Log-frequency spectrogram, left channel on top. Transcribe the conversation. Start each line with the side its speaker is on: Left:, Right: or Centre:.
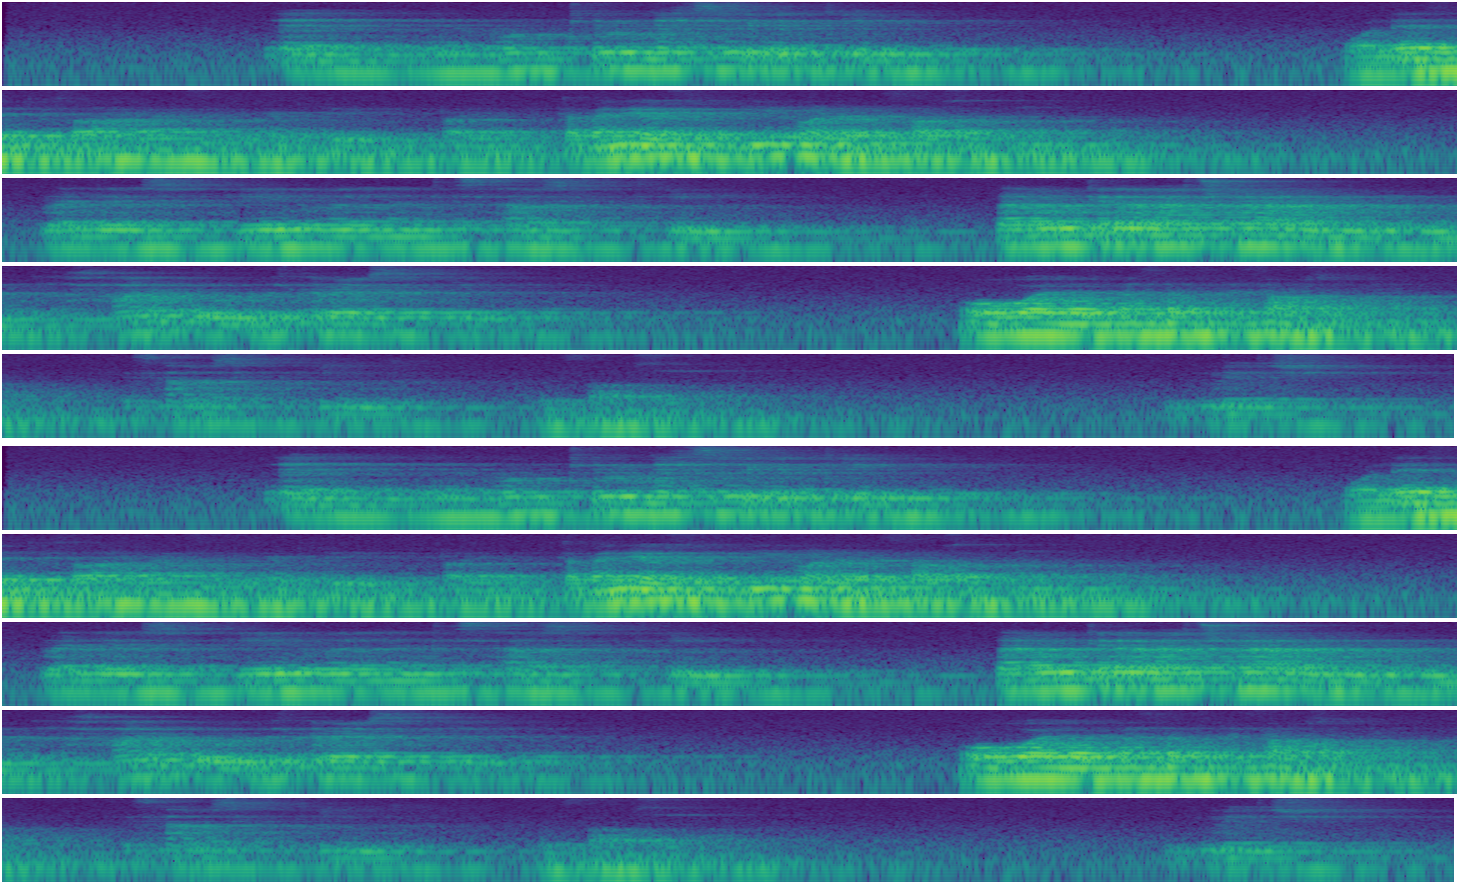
Right: آه، ممكن نحذف إجابتين
Left: ولازم بصراحة نحذف إجابتين طيب 68 ولا 69
Right: تمانية وستين ولا تسعة وستين أنا ممكن أبعد شوية عن الحرب ونقول تمانية وستين
Left: هو للأسف 69
Right: تسعة وستين
Left: 69
Right: ماشي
